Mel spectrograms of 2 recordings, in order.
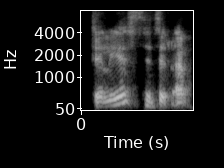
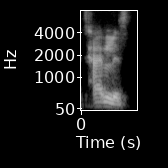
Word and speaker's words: Titleist: The shit, bro, it took me forever, like, to learn the proper way of pronouncing Titleist. It was like, Titleist?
